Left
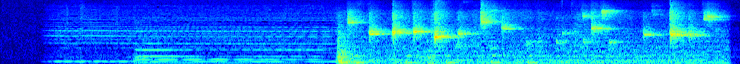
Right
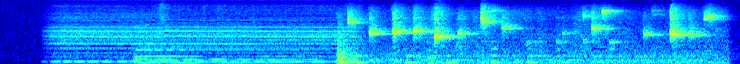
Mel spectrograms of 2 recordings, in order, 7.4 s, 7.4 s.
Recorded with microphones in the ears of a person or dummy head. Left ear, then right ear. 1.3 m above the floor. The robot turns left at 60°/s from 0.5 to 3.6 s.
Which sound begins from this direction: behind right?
A piano, at 1.3 s.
